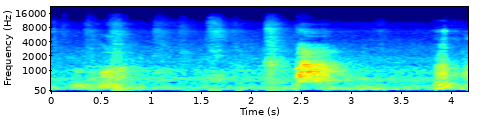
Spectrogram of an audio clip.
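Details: Labrador Retrievers Meera and Sasha in playful fighting; short barks and growly bursts near 0.6, 2.5 and 3.9 seconds, separated by quieter noisy gaps.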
